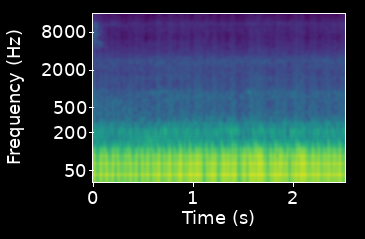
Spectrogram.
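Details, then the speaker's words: 1980 El Camino, 5.3 Vortec LS swap with T5 transmission: fuel pump now primes after replacing a blown 10 amp fuse, which lost power when the alternator was wired to the battery; deep, steady rumble with no misfire, normal running. "yeah you guys hear it it's primed up so that's all it was was the fuel pump yeah a little fuse"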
